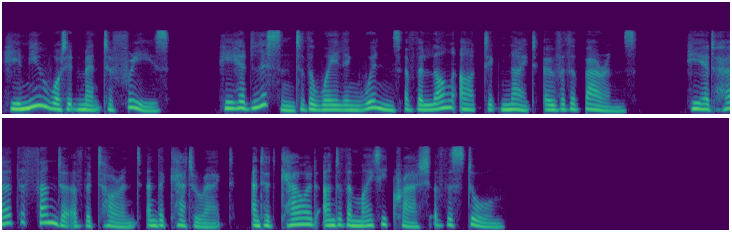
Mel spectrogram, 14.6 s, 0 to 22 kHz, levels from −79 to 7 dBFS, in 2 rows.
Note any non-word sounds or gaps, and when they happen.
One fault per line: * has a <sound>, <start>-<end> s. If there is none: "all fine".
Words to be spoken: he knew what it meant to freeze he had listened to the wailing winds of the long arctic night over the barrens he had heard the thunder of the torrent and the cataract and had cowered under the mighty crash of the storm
all fine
